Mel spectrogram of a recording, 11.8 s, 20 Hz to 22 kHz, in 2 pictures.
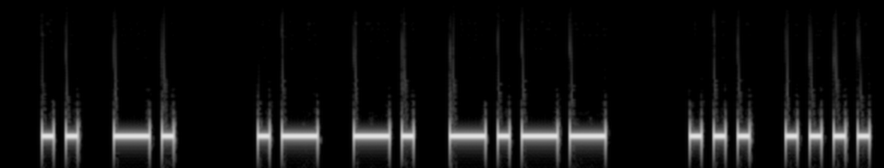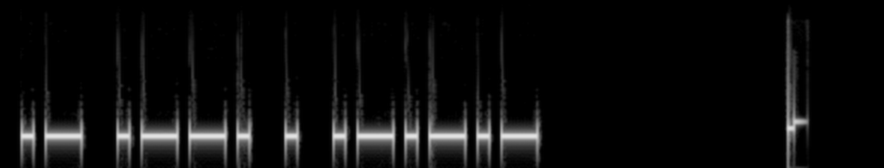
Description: Morse code, heard as a keyed tone, about 15 wpm, 700 Hz. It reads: IN ANY SHAPE.
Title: Sentences from Top 1000 Words - Review Part 3 - 15wpm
